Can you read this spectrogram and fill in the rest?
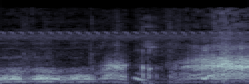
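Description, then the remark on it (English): A big cat growls, a low rumbling snarl that briefly dips then swells louder and harsher toward the end, with no one speaking. “You said you patted this beast.”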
